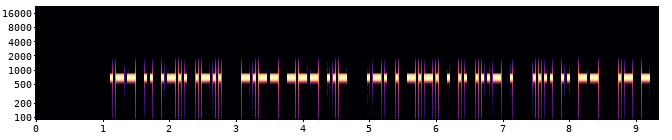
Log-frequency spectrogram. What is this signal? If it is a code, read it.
Morse code, heard as a keyed tone, about 28 wpm, 700 Hz. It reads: WILL YOU RECEIVE HIM AT
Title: Sentences from Top 1000 Words 28wpm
